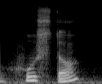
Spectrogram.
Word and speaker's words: just: Just, de solo o justo, sería G-E-S-T. Cuidado con la pronunciación de la G. Just. Estamos utilizando la pronunciación de la G que en español utilizamos como ya, ye, ye, yo, yo. Just. Fine sería F-A-I-N.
